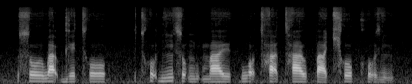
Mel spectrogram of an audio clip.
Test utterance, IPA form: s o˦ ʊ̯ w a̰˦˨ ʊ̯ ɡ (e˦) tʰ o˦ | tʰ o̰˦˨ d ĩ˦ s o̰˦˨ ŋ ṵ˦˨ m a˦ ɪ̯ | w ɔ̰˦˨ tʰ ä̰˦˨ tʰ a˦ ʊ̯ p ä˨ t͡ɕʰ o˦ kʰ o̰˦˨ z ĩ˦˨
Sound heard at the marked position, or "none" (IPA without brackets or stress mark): e˦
